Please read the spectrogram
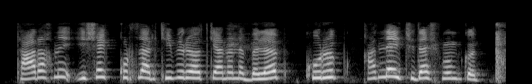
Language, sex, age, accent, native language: Uzbek, female, 18-24, Qashqadaryo, Uzbek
